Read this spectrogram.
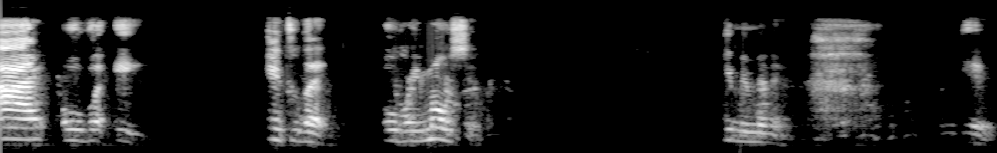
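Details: Post-stroke aphasia in an adult woman, a stroke survivor speaking unscripted and not always correcting her own errors; aphasia.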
